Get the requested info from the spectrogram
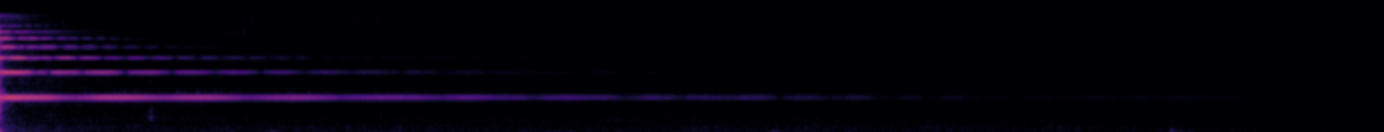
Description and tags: a multisample pack of piano strings played with a finger
fingered, multi, piano, strings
